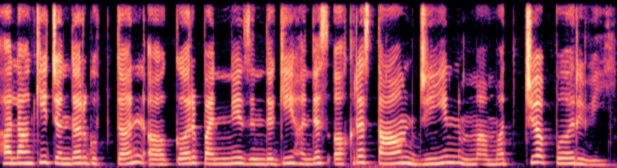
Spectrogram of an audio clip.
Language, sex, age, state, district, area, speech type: Kashmiri, female, 18-30, Jammu and Kashmir, Kupwara, rural, read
